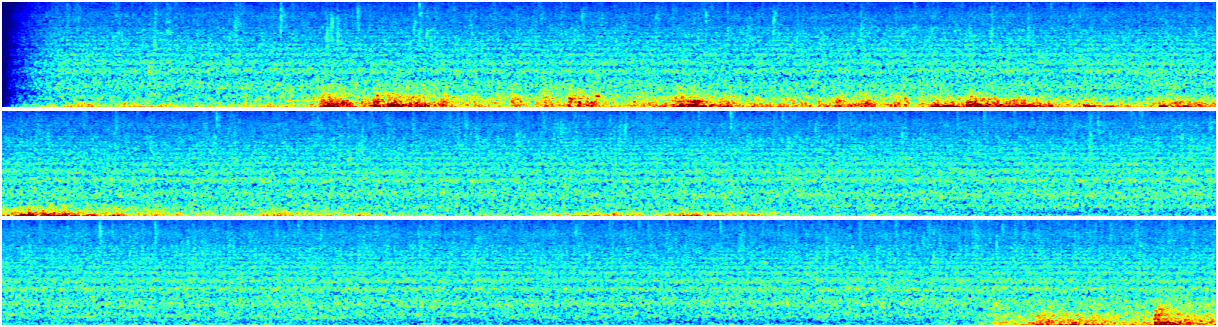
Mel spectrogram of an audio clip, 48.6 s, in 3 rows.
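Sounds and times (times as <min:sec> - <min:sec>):
heavy rain in Bali: 0:00.0 - 0:48.5
thunderstorm in Bali: 0:03.6 - 0:18.9, 0:45.6 - 0:48.5.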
